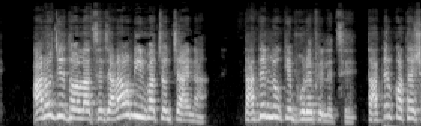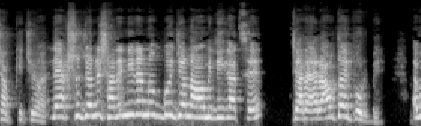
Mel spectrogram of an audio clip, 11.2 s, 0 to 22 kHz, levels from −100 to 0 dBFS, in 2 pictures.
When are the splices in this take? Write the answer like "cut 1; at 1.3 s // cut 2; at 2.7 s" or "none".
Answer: cut 1; at 6.3 s

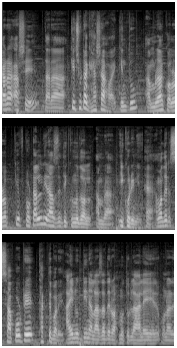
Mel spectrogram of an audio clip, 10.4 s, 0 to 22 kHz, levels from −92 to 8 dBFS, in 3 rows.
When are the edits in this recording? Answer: cut 1; at 1.3 s // cut 2; at 2.8 s // cut 3; at 3.9 s // cut 4; at 5.5 s // cut 5; at 6.2 s // cut 6; at 7.8 s

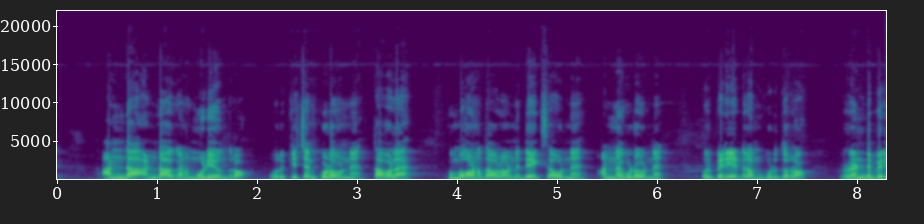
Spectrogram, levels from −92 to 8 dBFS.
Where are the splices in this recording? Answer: none

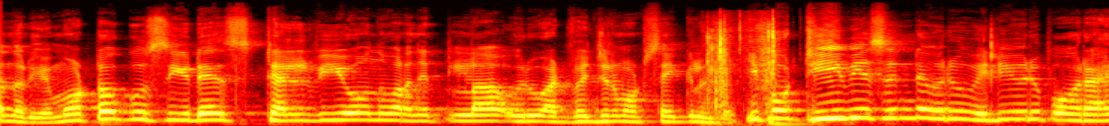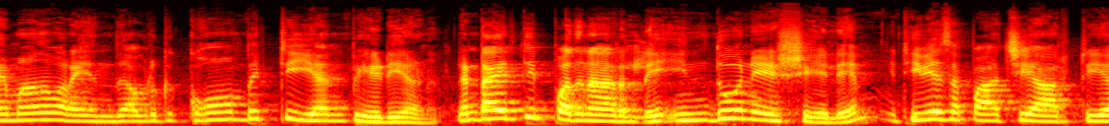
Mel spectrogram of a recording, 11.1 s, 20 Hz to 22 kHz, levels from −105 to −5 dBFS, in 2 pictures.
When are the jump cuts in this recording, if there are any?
cut 1; at 3.6 s // cut 2; at 7.7 s

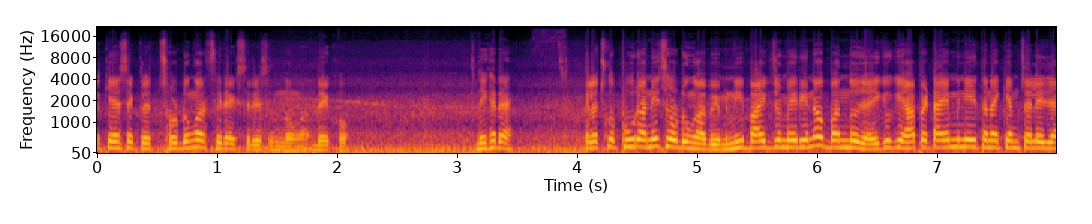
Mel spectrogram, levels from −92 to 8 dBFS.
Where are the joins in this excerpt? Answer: none

